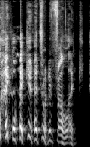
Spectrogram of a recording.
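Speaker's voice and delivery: amused, words breaking into laughter; laughing. Real, not acted. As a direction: talk through a high laugh. Laughing at own reshoots joke.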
